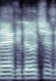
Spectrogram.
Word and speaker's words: Nacogdoches: lived in nacogdoches and i know how to say it because i lived there even though it's spelled nak hog duchess yep and worked in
